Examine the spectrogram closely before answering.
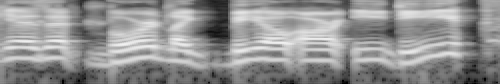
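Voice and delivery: loud joke punchline, spelling slowed at the end; acted comeback. Acting out Norm's big joke.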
